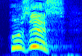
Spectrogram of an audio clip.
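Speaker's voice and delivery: high, very loud mock demand; hammed-up indignant shout; imitated brother-in-law. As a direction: bellow it like a worked-up relative on the phone. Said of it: "I can imitate his voice".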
